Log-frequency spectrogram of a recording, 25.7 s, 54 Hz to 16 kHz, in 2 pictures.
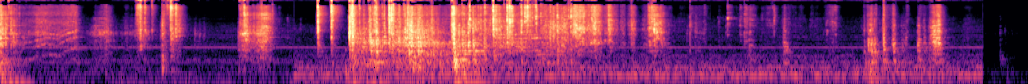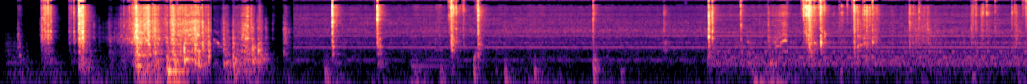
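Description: Sharp clicks, knocks and scraping of 3D-printed PLA parts being handled and lifted off a 3D printer's build plate, with two louder spells of scraping and rattling, over a faint steady hum.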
